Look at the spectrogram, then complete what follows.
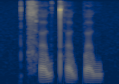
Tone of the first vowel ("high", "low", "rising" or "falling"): rising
